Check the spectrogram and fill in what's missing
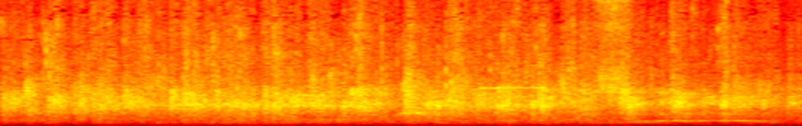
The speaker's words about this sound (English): Good evening, guys. Before I tell you who I am, I just want to say, can we just get a round of applause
